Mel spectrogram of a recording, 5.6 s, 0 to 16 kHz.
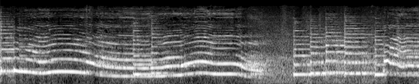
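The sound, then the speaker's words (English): Dinky, a singing dingo, howls in long, wavering, gliding tones while he strikes piano keys now and then to sing to tourists at the Stewart's Well Roadhouse, ending with held piano notes under a fresh rising howl. “On any day over the last 12 years, this is the sound you'd probably hear howling out of Jim's place at the Stewart's Well Roadhouse.”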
